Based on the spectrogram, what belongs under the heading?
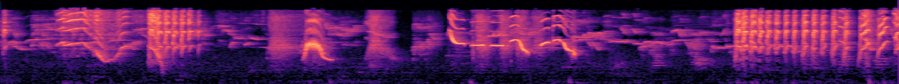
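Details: Rival-calling lure song of an Oriental magpie-robin: varied whistles dipping and climbing, short pauses, clear slurred notes in the middle, and a fast, rattling series of high notes near the end.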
